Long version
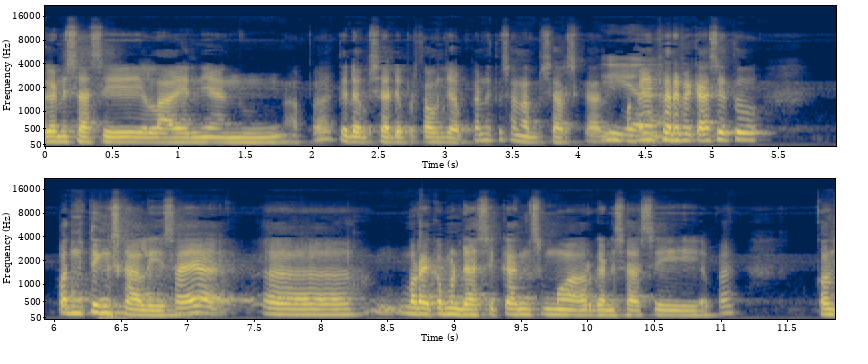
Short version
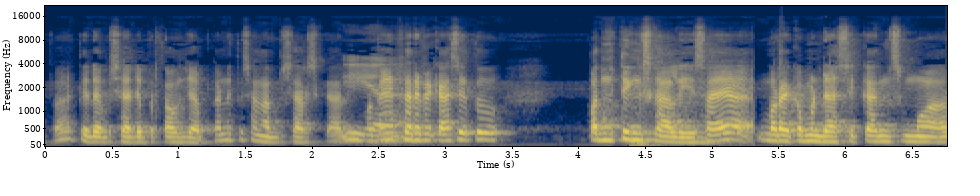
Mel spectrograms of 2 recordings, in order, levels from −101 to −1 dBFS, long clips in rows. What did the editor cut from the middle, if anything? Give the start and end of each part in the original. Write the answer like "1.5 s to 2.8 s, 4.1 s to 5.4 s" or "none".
7.3 s to 8.6 s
